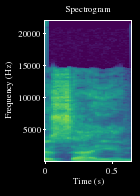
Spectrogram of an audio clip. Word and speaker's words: Saiyan: Super Saiyan, you got it right.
